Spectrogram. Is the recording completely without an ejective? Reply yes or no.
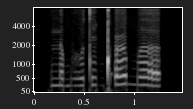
no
